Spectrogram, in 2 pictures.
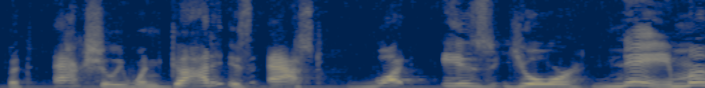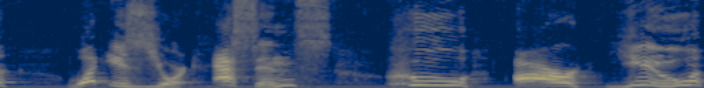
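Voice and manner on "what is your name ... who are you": very slow, drawn-out questions; deliberate, building to a louder last question; solemn questioning. Acted. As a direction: stretch out every word as a weighty question. Acting out the question put to God.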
